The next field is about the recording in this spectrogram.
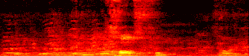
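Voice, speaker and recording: A man whose first language is Portuguese, bluffing a definition in a flustered, halting way on a stage game show, laughing at himself as he goes. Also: high-pitched, wildly swooping pitch, noisy background. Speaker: cruise staff contestant. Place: large ship theater with live audience. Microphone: handheld mic held by someone else. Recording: echoey theater picked up from far off. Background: audience laughter and chatter.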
